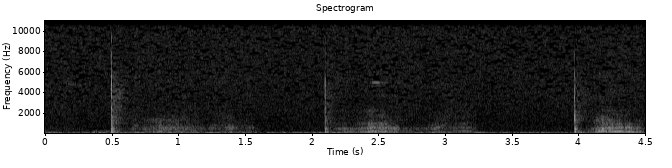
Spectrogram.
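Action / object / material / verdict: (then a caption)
tap / shrink-wrapped cardboard board game box / cardboard / none. Fingertips and long nails tap and scratch on the lid of a sealed, shrink-wrapped cardboard board game box lying flat. Three sharp taps stand out, each followed by soft, low scratching and a faint crinkle of the plastic wrap.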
